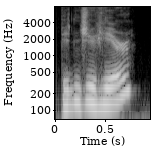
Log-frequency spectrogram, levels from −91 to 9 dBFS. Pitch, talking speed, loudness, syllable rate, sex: 140 Hz, 190 wpm, -14 LUFS, 4.4 syllables/s, male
